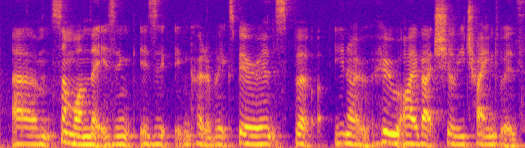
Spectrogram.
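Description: Her pitch fairly low and her intonation fairly even, a woman is heard with audible room echo. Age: 30s. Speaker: business founder and fitness coach. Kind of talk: casual interview.

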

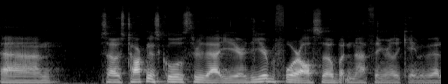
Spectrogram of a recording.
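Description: A man with a western Canadian accent talks very fast at a very deep, low pitch with ordinary variation. The recording is very clean, with a silent background. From Canada, Calgary, Alberta. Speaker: World Cup ski racer. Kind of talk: interview.

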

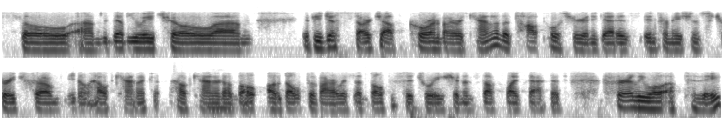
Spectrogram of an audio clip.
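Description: An ordinary speaking voice from a man, fairly low in pitch, moderate in pace, with fairly even intonation. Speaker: doctor. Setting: phone call.

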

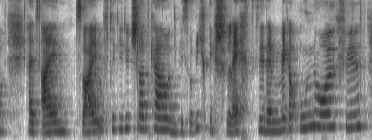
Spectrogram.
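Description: Talking at a fairly quick pace, a woman shows ordinary pitch variation. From Appenzell Ausserrhoden, eastern Switzerland. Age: 20s. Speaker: comedian. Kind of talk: casual chat.

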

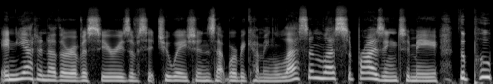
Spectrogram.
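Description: The speaker gives a plain reading aloud with lively intonation.

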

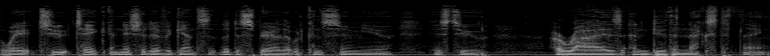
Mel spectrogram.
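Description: A man talks at a fairly low pitch, somewhat breathy. His intonation stays monotone and flat. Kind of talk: interview. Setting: on tour before a concert.

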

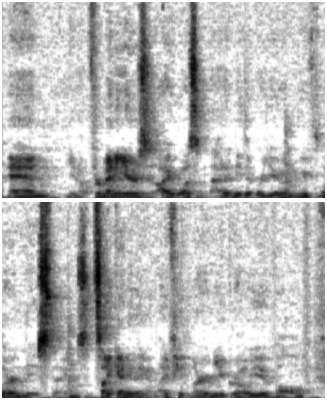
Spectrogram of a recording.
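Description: Over noticeable background noise, a man with a Canadian accent speaks at a medium pitch and a fairly quick pace, with ordinary pitch variation and hardly any pauses. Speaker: podcast co-host and marathon runner. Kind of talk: casual chat. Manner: halting, many fillers and repetitions.

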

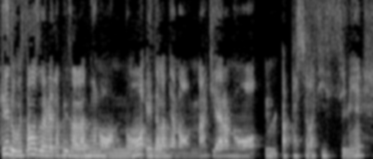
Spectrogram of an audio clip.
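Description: A woman's medium-pitched voice at a fairly quick clip, with hardly any pauses, ordinary pitch variation and noticeable background noise. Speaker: comedian. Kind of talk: casual chat.

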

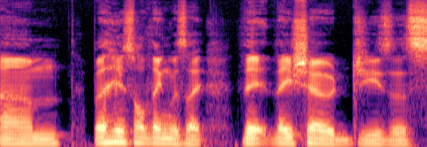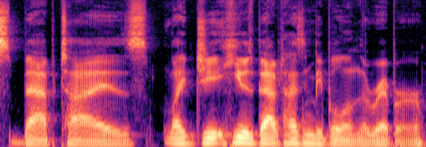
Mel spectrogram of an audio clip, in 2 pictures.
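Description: In an ordinary speaking voice, a man with an American accent talks at a fairly quick pace with fairly low pitch and ordinary pitch variation, on a very clean recording with a silent background. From US South (Arkansas). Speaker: podcast producer. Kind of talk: casual chat.

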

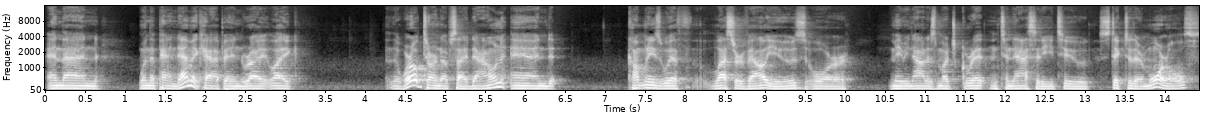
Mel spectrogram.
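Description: Here a man with an unremarkable speaking voice talks at a fairly slow pace, his pitch fairly low and intonation fairly even. The recording is very clean, the background silent. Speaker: entrepreneur. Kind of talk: interview. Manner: casual, filler-heavy.

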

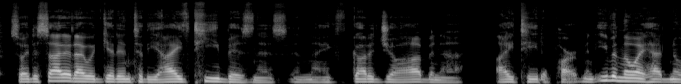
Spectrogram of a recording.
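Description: A man talks with a dark, mellow tone. The sound is dry and close, without echo. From Saskatchewan, Canada. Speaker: e-commerce seller. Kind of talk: casual interview.

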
